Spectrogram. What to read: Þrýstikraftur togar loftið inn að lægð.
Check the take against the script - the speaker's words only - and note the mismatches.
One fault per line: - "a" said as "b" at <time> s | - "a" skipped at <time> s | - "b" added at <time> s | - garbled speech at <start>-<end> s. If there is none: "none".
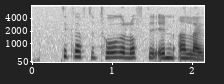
none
